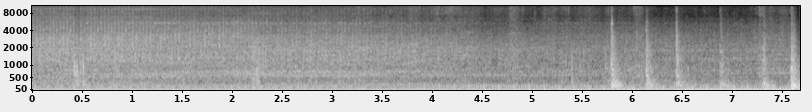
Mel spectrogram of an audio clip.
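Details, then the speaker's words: Nissan Rogue after new spark plug and ignition coil install, multiple cylinder misfire code P0300; uneven stumbling idle with irregular loping beat and occasional sharp pops, no smoke, heavy misfiring at idle; stalls on test drive. "so it's not smoking so that's something to be noticed it's not smoking but it's doing a lot of misfiring"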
